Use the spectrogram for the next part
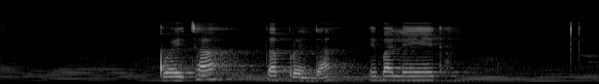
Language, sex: Xhosa, female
